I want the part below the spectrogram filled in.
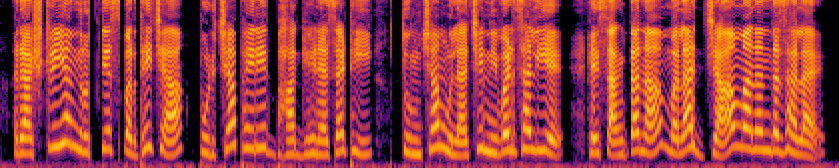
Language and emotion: Marathi, happy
